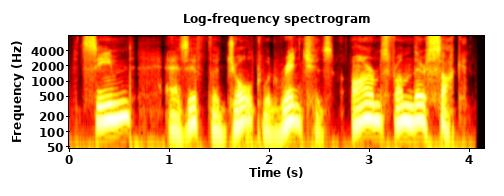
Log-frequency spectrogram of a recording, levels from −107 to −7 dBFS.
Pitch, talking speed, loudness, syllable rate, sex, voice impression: 140 Hz, 190 wpm, -15 LUFS, 4.3 syllables/s, male, very masculine, slightly old, thick, slightly muffled, slightly cool, wild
